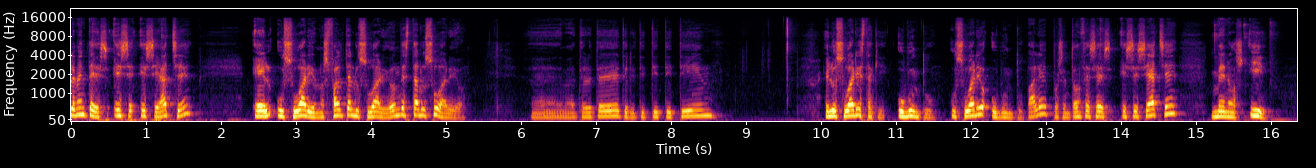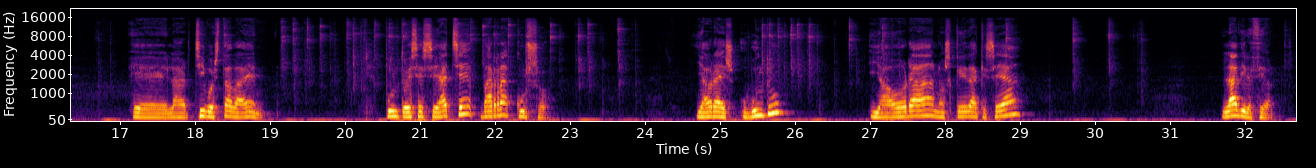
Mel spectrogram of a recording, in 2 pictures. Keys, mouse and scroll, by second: 0.3-1.2 typing, 11.3-12.4 drag, 12.9 click, 13.7 space, 15.4-16.1 typing, 19.4-23.7 typing, 25.3-27.1 typing, 30.2 ctrl+alt+v.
